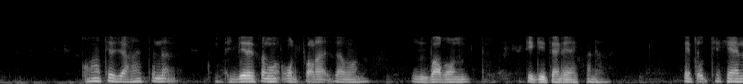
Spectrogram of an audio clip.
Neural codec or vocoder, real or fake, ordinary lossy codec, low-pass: codec, 24 kHz, 1.5 kbps, HILCodec; fake; AAC, 32 kbps; 3.6 kHz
